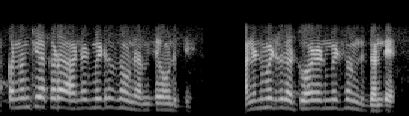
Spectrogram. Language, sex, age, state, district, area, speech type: Telugu, male, 30-45, Andhra Pradesh, Bapatla, rural, conversation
